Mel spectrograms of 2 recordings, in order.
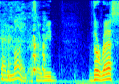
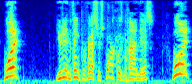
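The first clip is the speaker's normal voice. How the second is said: baffled shout; 7 semitones higher, 9 dB louder than usual. Acted. Acted baffled outburst in fanfic reading.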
